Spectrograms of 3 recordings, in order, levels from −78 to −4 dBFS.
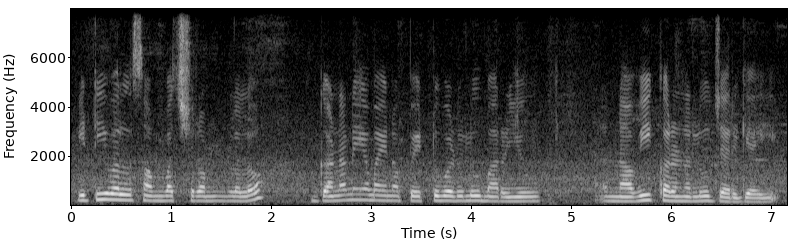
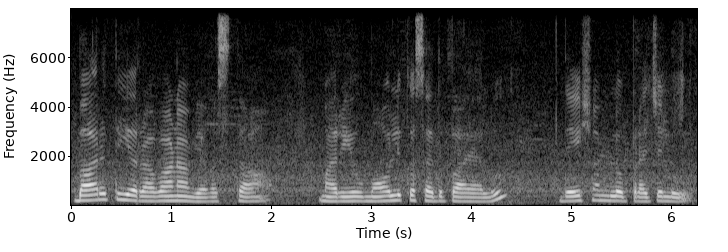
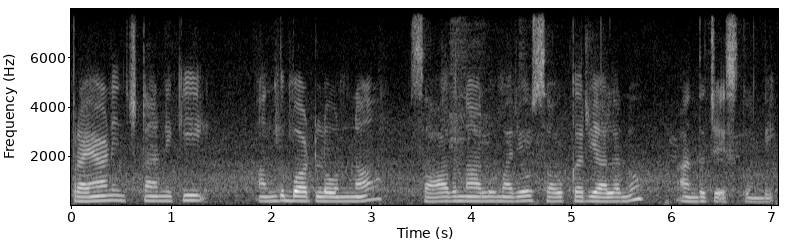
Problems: none marked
